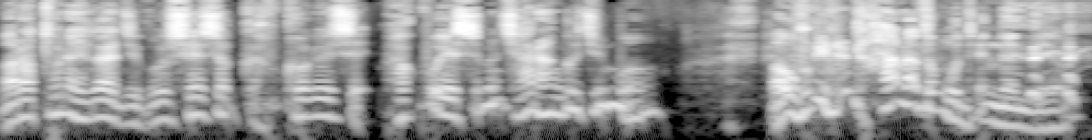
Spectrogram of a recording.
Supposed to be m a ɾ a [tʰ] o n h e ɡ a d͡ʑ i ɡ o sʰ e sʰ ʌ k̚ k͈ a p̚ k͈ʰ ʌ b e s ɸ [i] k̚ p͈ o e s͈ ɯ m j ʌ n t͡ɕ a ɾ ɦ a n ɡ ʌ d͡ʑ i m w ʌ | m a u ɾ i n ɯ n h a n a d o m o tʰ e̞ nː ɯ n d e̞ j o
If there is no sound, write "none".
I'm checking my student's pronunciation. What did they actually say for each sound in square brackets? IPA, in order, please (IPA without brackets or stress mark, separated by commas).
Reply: tʰ, a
